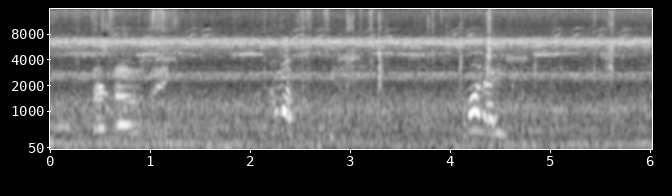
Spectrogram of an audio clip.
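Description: Crickets chirping steadily, a faint high trill repeating evenly, with three brief faint voice-like calls in the distance.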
